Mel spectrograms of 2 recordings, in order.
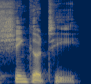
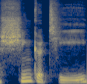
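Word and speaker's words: Chincoteague: It sounds a lot different than it's spelled. It is spelled C H I N like chin.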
